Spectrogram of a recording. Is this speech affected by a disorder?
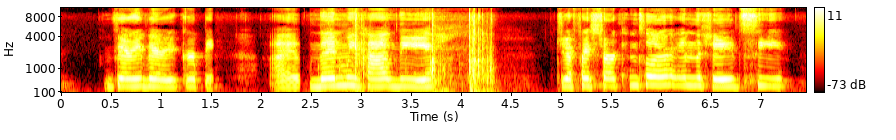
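Yes: cerebral palsy, spastic.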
